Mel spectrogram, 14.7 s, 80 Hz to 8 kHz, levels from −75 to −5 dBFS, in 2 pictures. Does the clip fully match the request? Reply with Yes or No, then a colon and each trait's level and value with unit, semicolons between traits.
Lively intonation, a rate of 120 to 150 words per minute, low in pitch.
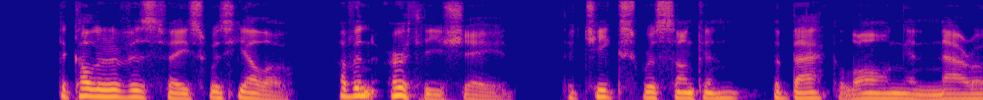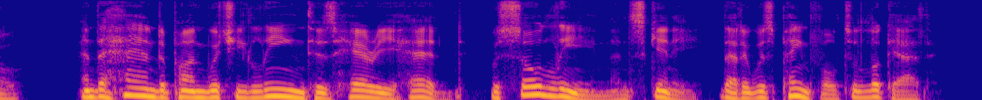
No: wide, 5.7 semitones; average, 170 wpm; low, 120 Hz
